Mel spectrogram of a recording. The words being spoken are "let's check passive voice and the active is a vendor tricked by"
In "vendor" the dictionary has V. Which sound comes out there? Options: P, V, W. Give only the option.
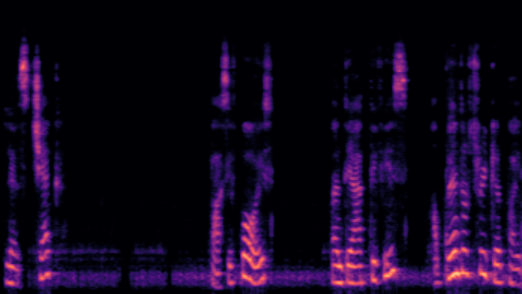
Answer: P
